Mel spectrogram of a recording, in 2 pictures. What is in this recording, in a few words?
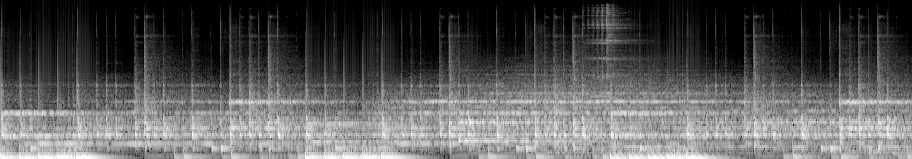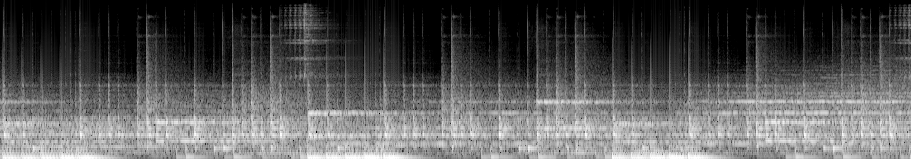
Mystery Loop; Video Game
